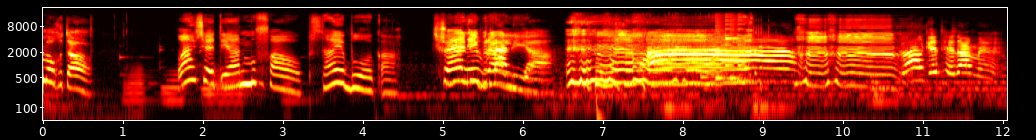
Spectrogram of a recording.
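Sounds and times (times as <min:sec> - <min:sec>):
cartoon baby crying: 0:07.3 - 0:10.6.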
